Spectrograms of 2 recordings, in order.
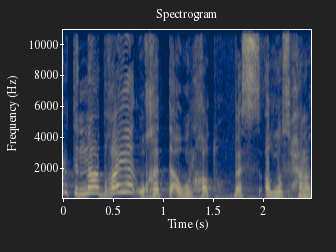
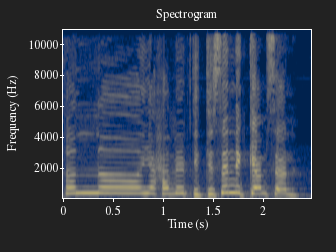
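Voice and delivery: a high, slow, fond "الله"; slow, high and tender praise; tender delight; 7 semitones higher than usual. Real, not acted. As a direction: melt with affection for the caller. Host moved by caller.

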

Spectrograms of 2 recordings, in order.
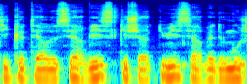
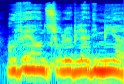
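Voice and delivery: higher-pitched steering command; called-out order; 9 semitones higher, 4 dB louder than usual. A narrator's reading. Elim orders Yorsko toward his ship, calling out. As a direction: call it up to the helmsman.

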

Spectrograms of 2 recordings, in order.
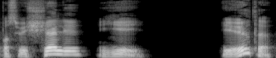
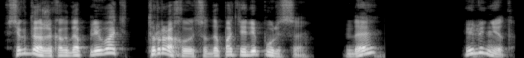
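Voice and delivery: mocking tease; 3 semitones higher than usual. A narrator's reading. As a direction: needle her with mock innocence. Tom keeps mocking Jenna.

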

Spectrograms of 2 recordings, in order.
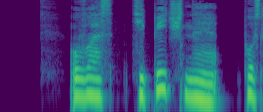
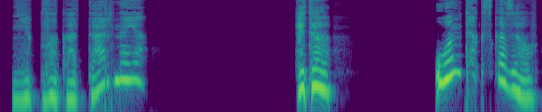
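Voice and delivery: breathless outrage; 8 semitones higher than usual. Acted. Anya echoes неблагодарная, stunned, outraged and breathless. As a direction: gasp it back, stunned and offended. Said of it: "задохнулась от возмущения Аня".

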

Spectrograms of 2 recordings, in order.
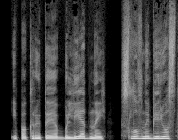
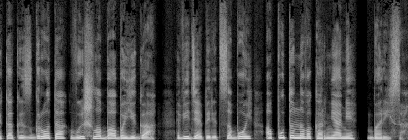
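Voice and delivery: ordinary delivery

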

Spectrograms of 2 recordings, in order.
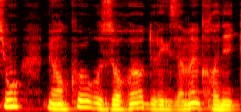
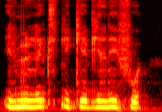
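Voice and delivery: moved voice; 8 semitones higher, 5 dB louder than usual. A narrator's reading. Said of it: "dit Anna d'une voix émue".

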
